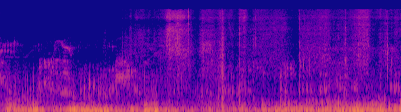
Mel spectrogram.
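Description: A flock of demoiselle cranes calling, with short pitched calls early on over a steady low rumble, and a single sharp click about two seconds in.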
